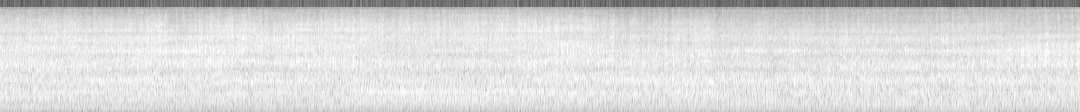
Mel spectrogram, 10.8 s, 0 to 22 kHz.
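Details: Simplicity 520 single-stage snowblower (5 hp, 20 in), first start on choke after electric starter repair, auger engaged: constant buzzy engine note holding pitch, smooth, no surging or dropouts; normal running.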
